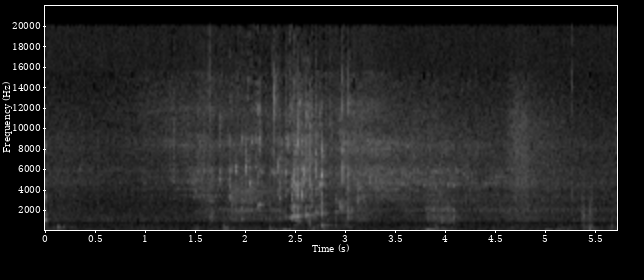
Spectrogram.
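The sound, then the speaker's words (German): Water splashes and trickles in short, irregular bursts as a drinking glass is rinsed out, with faint clinks and drips, no talking. “Oh, ich muss auch mal mein Gläsel ausspülen.”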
